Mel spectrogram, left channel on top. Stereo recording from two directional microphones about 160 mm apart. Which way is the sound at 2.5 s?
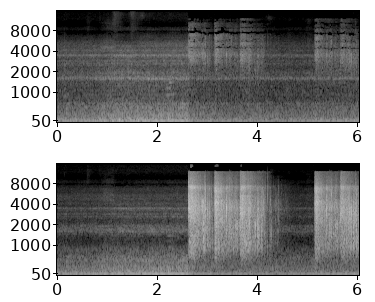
90° right.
